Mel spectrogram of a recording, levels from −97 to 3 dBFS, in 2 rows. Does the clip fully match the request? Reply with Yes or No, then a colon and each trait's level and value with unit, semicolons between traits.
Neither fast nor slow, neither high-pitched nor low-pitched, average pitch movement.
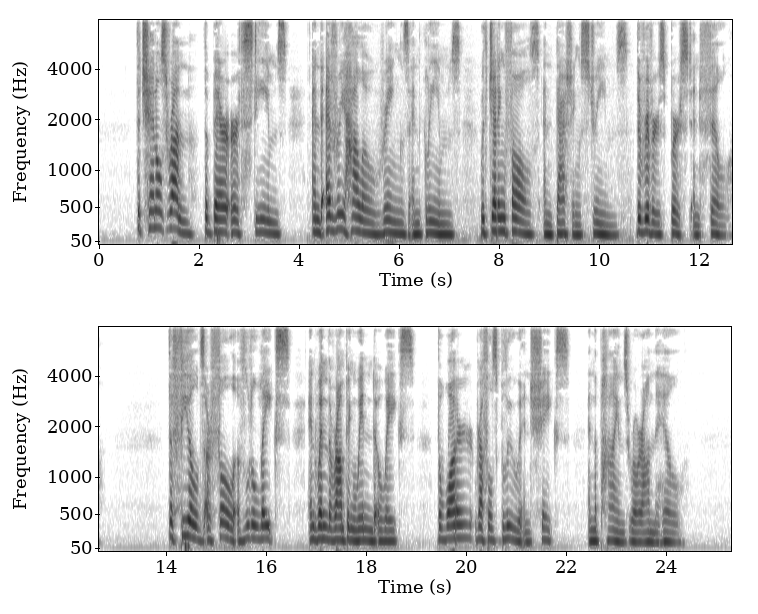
No: slow, 120 wpm; medium, 150 Hz; average, 3.7 semitones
